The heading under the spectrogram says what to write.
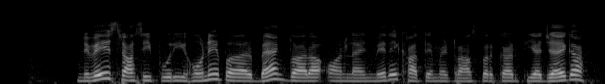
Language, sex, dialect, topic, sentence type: Hindi, male, Garhwali, banking, question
